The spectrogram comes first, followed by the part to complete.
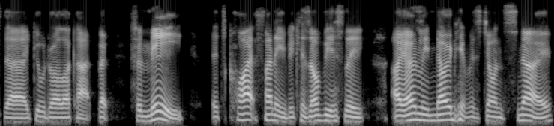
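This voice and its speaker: An Australian man chatting casually as a podcast guest, enthusiastic but hesitant and halting in his phrasing. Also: medium pitch, fairly bright tone, no echo, muffled recording. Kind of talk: casual chat.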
